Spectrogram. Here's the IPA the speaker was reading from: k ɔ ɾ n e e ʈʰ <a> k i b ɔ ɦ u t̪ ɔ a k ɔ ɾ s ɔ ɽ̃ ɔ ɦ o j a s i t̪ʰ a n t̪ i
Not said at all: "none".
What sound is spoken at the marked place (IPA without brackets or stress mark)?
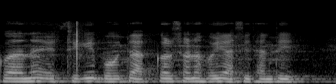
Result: i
